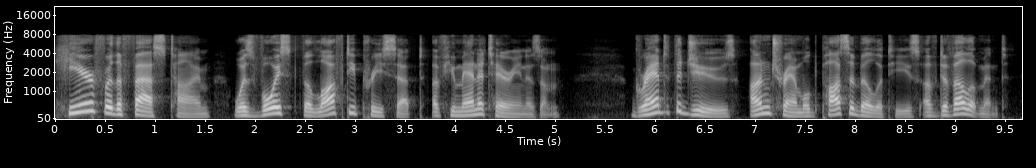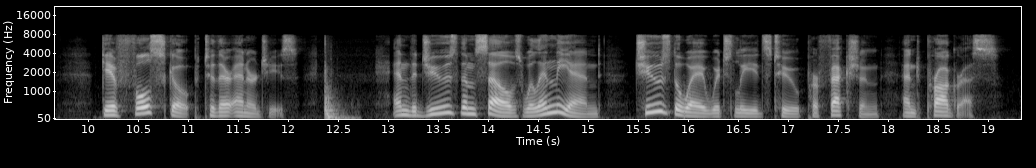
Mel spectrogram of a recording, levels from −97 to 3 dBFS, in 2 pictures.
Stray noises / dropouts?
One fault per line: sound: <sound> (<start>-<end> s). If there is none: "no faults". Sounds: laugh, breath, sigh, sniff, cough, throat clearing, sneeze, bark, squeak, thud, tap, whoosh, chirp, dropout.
sound: thud (12.4-12.7 s)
